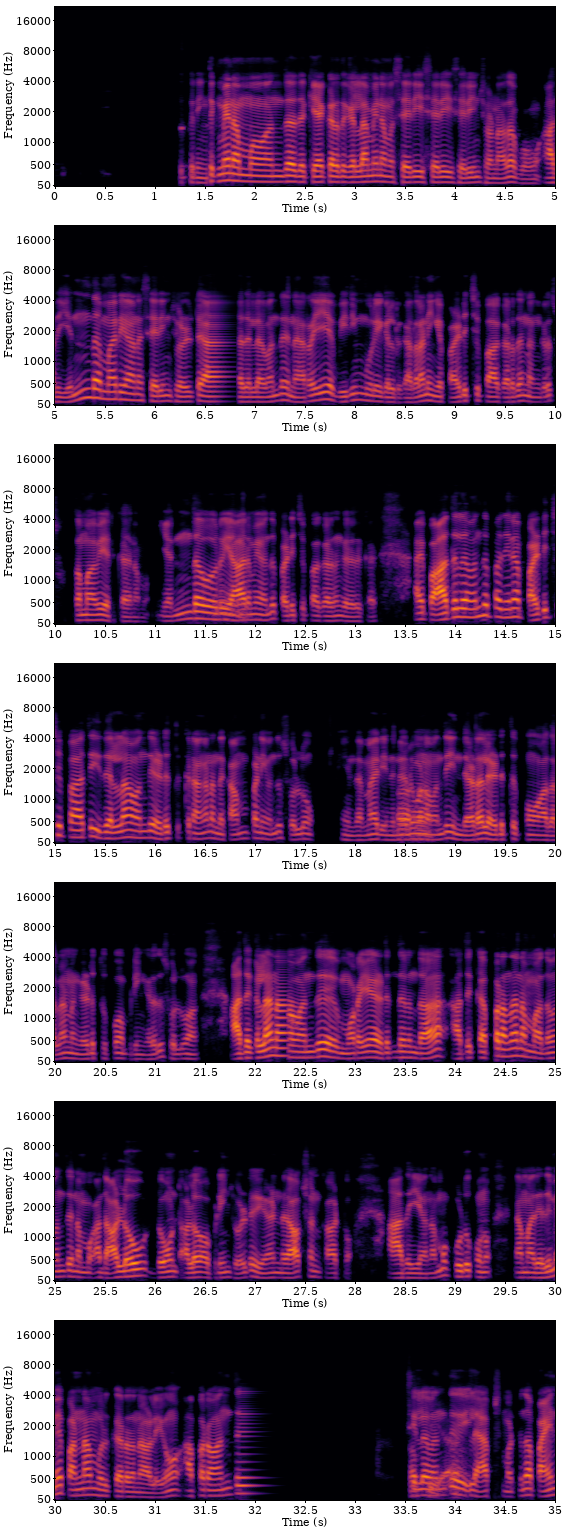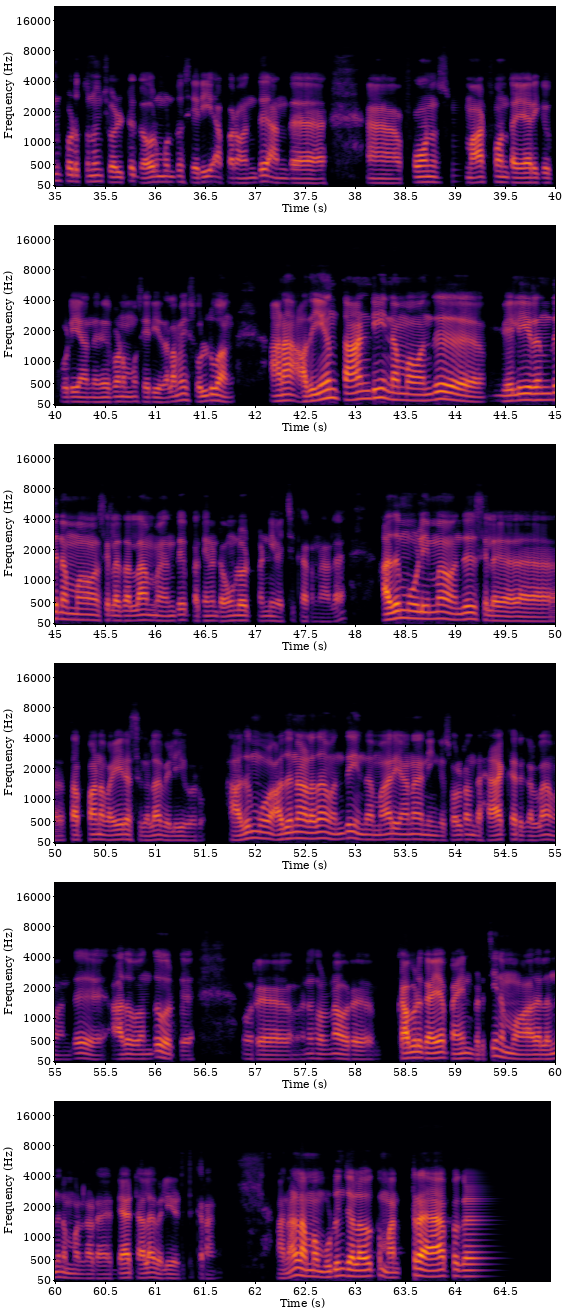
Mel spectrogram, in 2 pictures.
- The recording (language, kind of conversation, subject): Tamil, podcast, உங்கள் தினசரி ஸ்மார்ட்போன் பயன்பாடு எப்படி இருக்கிறது?
- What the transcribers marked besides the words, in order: other noise; tapping; distorted speech; other background noise; in English: "அலோ டோன்ட் அலோ"; in English: "ஆப்ஷன்"; in English: "ஆப்ஸ்"; in English: "ஸ்மார்ட்"; in English: "டவுன்லோட்"; drawn out: "சில"; in English: "வைரஸுகளாம்"; in English: "ஹேக்கர்கள்லாம்"; in English: "டேட்டாலாம்"; in English: "ஆப்கள்"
